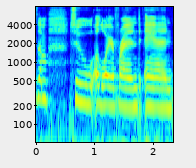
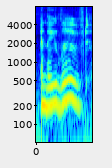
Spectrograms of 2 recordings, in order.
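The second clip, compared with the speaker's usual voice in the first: whispered; 4 dB quieter than usual. A narrator's reading. Ironic fairy-tale ending.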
